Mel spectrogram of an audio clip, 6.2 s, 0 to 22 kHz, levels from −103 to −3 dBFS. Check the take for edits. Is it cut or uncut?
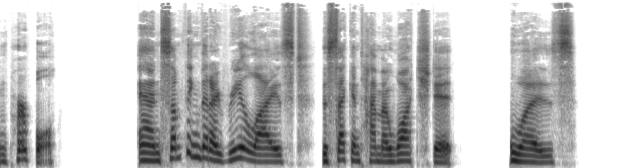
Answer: uncut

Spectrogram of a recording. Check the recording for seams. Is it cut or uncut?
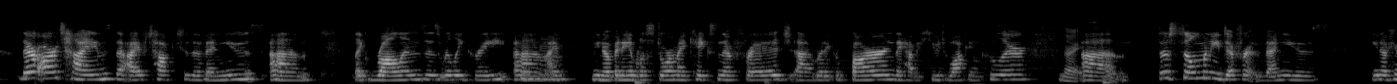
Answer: uncut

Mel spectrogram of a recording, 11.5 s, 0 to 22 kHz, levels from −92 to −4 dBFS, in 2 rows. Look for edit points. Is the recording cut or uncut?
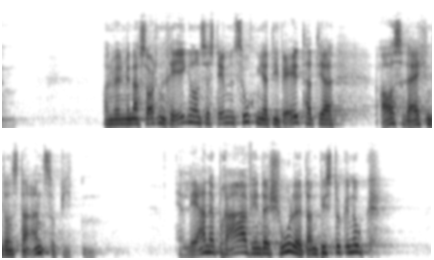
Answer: uncut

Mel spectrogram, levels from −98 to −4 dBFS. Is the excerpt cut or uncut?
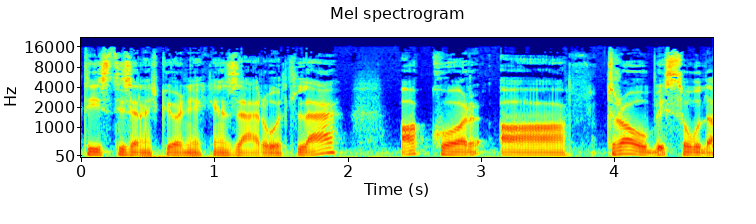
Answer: uncut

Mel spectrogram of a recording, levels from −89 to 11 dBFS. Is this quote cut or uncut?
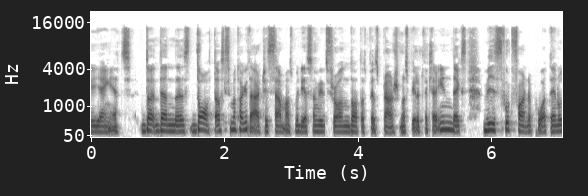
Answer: cut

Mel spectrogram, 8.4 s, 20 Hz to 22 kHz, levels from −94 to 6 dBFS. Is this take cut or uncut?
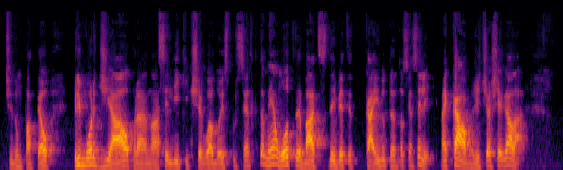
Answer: cut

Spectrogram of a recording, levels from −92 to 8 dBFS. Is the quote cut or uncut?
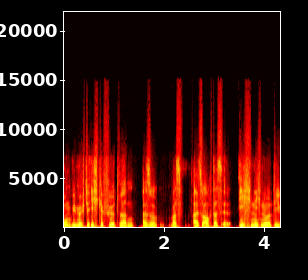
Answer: uncut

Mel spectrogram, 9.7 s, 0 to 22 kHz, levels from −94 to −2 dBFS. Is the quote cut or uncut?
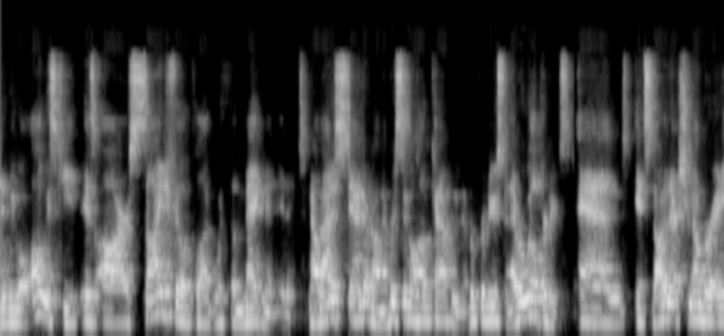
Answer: uncut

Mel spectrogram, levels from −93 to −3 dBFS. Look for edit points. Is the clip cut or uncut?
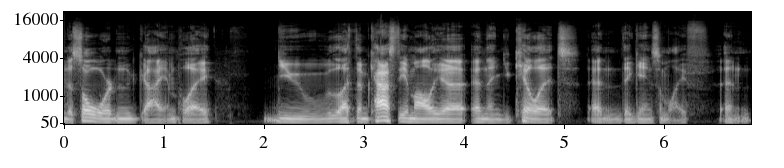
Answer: uncut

